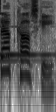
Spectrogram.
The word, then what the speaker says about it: Sapkowski: andre i'm not even going to try and pronounce that last name it's sapkowski you blithering who originated from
